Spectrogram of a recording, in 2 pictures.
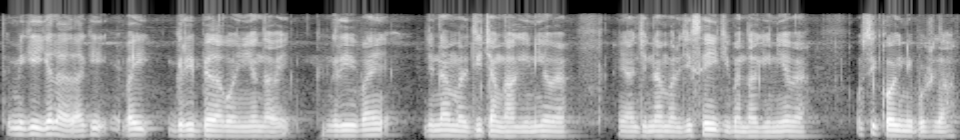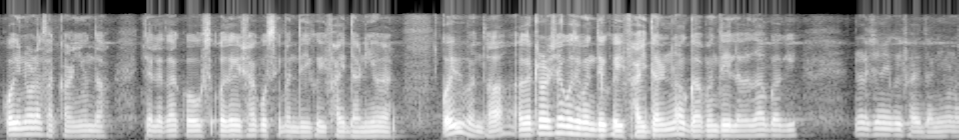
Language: Dogri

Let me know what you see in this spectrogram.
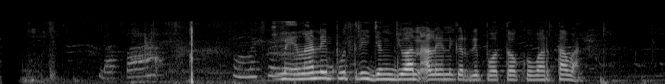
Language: Sundanese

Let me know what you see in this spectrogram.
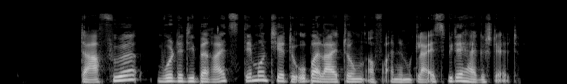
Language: German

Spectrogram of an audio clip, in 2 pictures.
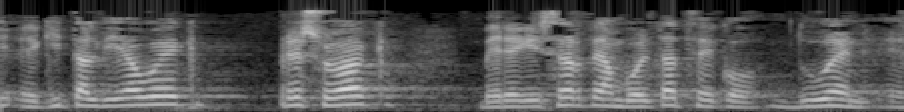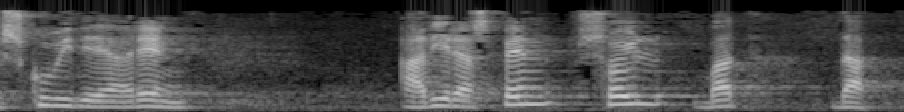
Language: Basque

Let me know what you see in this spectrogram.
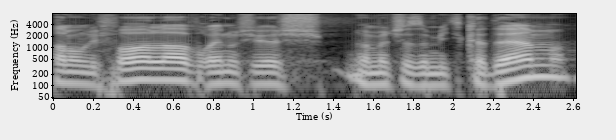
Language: Hebrew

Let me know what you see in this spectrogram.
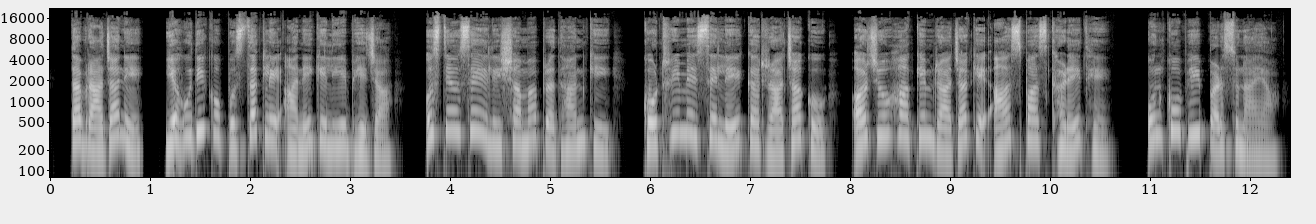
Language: Hindi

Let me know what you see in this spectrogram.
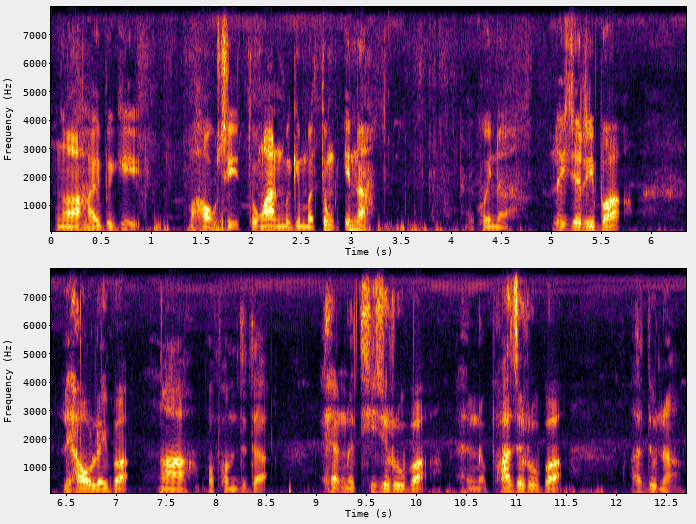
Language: Manipuri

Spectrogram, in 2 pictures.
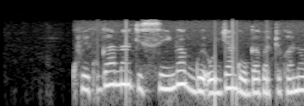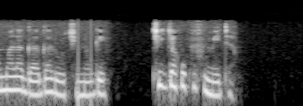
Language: Ganda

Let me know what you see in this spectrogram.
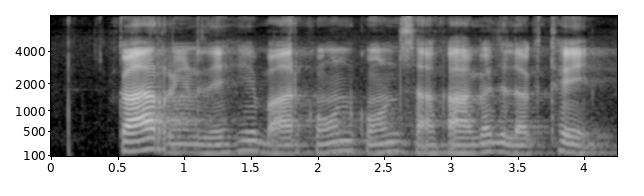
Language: Chhattisgarhi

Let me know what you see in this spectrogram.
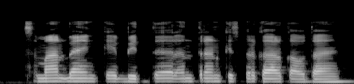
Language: Hindi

